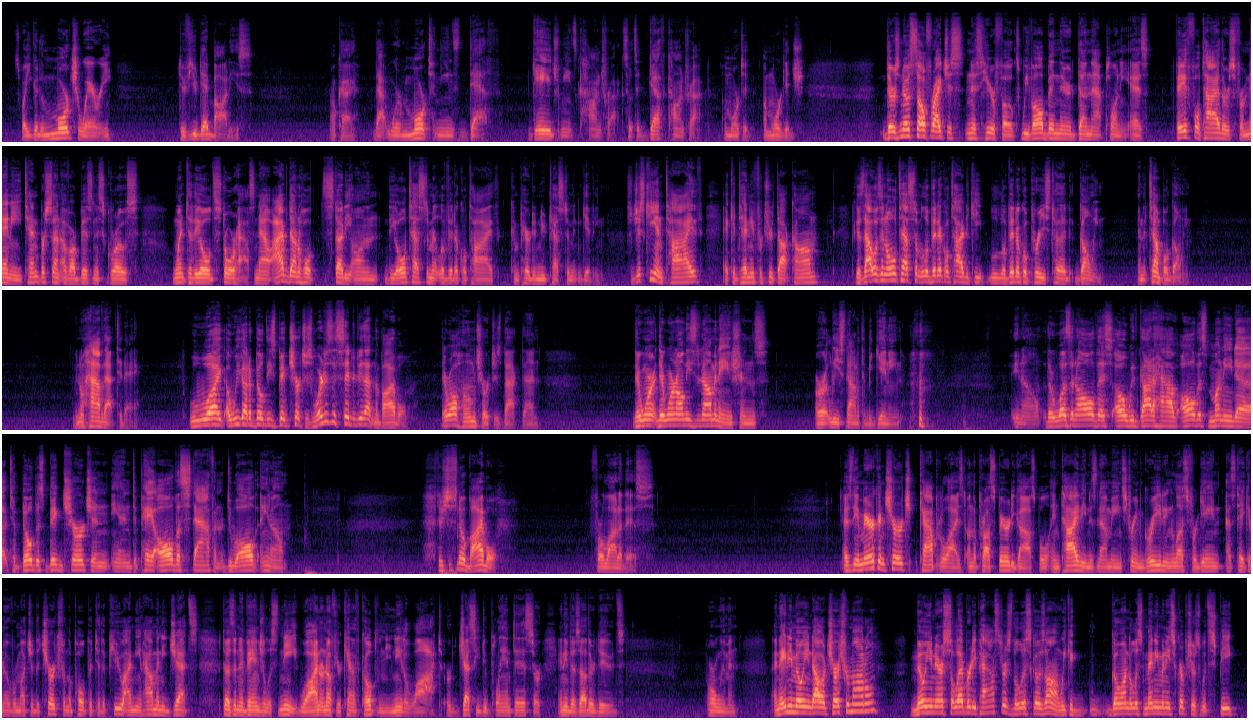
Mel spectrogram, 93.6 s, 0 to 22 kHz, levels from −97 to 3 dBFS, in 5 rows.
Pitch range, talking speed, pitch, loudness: 105-140 Hz, 175 wpm, 120 Hz, -26 LUFS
